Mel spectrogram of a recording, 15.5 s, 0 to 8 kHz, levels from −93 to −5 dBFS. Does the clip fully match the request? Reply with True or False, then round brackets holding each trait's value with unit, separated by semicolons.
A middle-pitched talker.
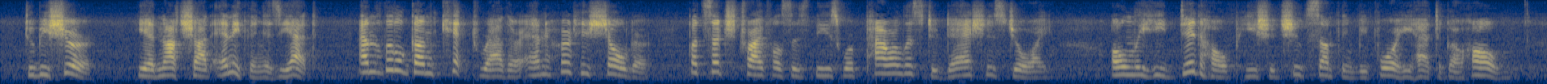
False (230 Hz)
